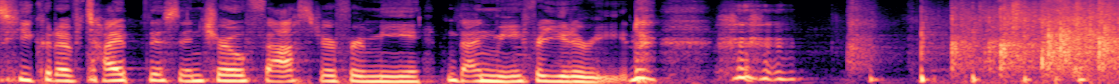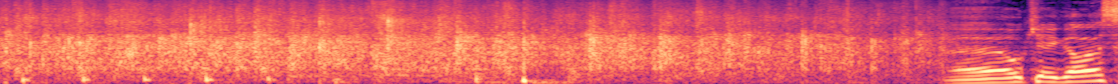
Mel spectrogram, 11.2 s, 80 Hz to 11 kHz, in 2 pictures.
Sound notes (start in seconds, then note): 4.2 applause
